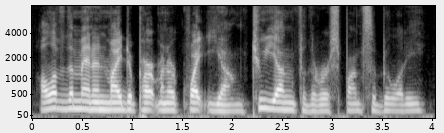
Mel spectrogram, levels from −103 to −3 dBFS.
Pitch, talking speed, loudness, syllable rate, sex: 140 Hz, 210 wpm, -17 LUFS, 6.2 syllables/s, male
